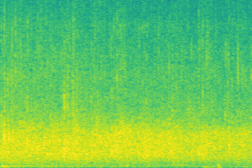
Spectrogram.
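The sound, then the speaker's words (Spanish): A church audience applauds during a sermon, a soft, even patter of many hands that continues steadily for a few seconds. “Dale un aplauso al Señor, dile: gracias, Señor, voy a terminar la carrera.”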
